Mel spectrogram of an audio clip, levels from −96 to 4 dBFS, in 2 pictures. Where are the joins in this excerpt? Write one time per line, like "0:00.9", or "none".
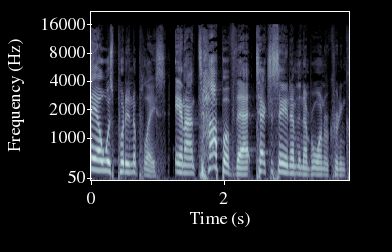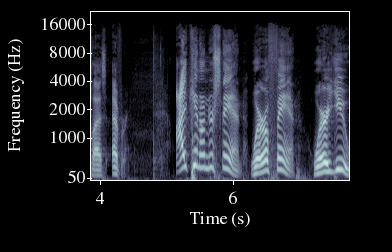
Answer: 0:01.2
0:03.1
0:06.2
